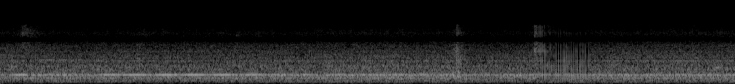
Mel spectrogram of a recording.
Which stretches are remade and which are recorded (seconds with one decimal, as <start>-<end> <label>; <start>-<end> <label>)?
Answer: 0.0-5.4 recorded; 5.4-5.9 remade; 5.9-7.4 recorded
